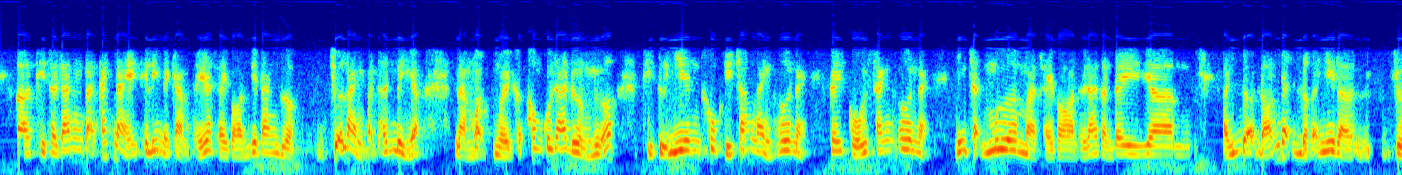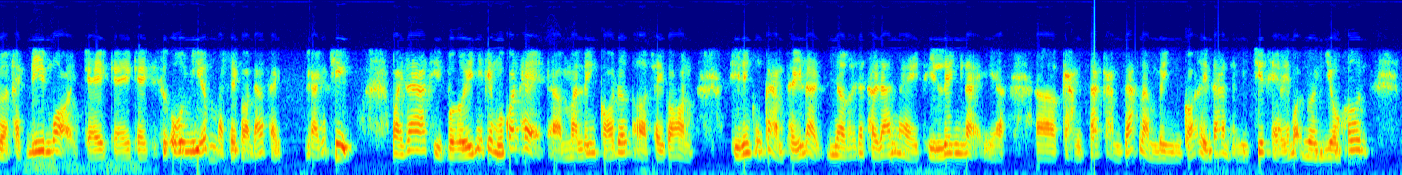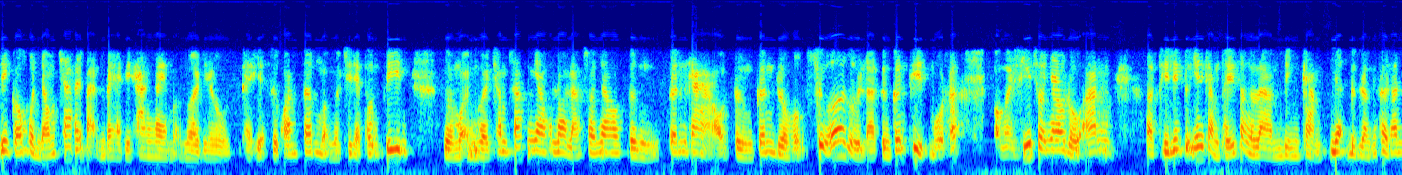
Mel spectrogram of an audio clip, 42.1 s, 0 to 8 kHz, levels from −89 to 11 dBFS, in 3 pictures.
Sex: male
